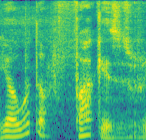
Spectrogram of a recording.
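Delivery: very soft, low aside; hushed retold grumble; muttered reaction. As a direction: mutter it to yourself in disbelief.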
